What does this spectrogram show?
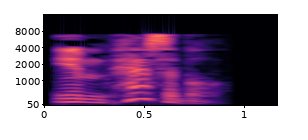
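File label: "impassible", British English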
